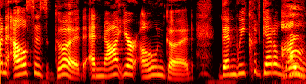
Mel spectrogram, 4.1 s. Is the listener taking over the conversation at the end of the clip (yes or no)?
yes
